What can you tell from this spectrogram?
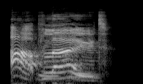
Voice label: UK female, "Upload", Enthusiastic; beanstalk audio

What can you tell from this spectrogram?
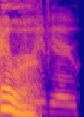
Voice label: US female "error"; lynne publishing

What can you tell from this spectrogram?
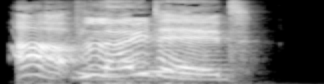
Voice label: UK female, "Uploaded", Enthusiastic; beanstalk audio

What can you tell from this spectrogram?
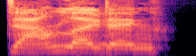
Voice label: UK female "Downloading"; beanstalk audio

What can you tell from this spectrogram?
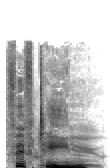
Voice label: US female phone prompt; lynne publishing

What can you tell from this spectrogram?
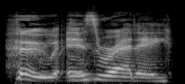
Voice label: UK female, Who is ready; beanstalk audio

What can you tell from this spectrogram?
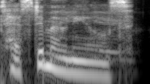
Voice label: UK female "testimonials"; lynne publishing

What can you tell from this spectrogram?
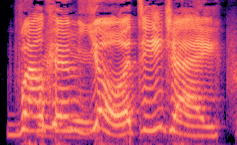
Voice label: UK female Welcome your dj Enthusiastic; beanstalk audio

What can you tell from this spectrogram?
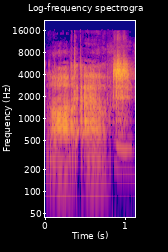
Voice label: Robot voice, log out; lynne publishing

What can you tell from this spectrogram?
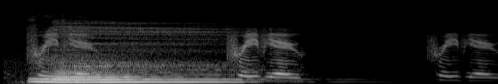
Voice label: Ghostly No

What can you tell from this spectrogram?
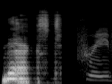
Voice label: Robot voice, "next"; lynne publishing

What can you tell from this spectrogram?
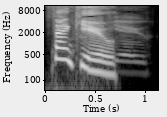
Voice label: US female phone prompt Thank You; lynne publishing

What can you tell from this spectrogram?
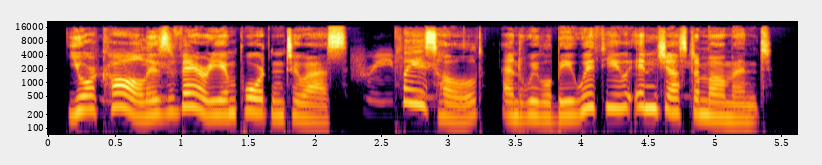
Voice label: US female phone prompt; Your call is very important to us - Please hold and we will be with you in ju

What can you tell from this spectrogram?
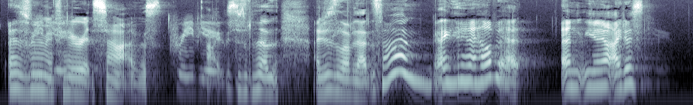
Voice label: Female Drunk Talk

